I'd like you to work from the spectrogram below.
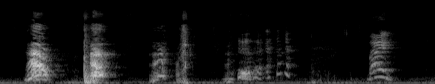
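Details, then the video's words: Basset Hounds barking and talking back indoors: two loud harsh barks, then softer grumbling, whining vocal sounds and a final drawn-out moaning howl-like note. "Basset hounds barking and talking back."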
